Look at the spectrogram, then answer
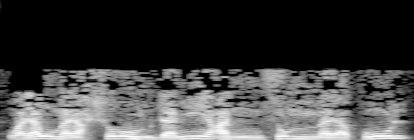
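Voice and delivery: يحشرهم and يقول begun with ya; ya reading. Shown as a demonstration. Teacher quotes the verse before the variant, يحشرهم with ya. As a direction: say يحشرهم as yahshuruhum, يقول as yaqool. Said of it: "بنون العظمة".

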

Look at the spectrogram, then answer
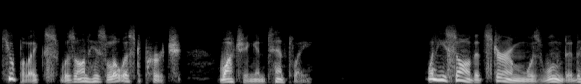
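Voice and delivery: usual speaking voice

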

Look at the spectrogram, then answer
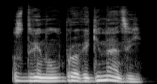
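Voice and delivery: ordinary delivery

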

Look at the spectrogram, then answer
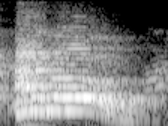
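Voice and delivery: high, ringing call-and-response cue; rousing high summons. Shown as a demonstration. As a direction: call out high to the whole room. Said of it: "you're gonna say".

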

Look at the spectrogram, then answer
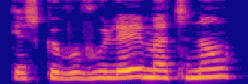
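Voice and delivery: put-on gruff elderly lady snapping at visitors; lightly voiced crotchety old woman; stern old aunt. A narrator's reading. Aunt March voiced in story.

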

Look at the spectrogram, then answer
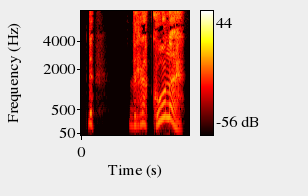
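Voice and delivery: stammered, high startled question; horrified. Acted. Blonde learns of the dragon, stammering in horror. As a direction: stumble on the first sound in dread. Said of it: "Безос с ужасом посмотрела".

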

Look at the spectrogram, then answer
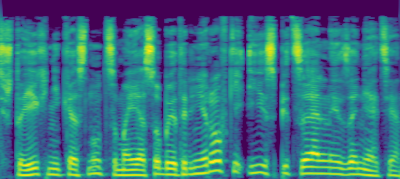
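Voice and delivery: plain reading voice

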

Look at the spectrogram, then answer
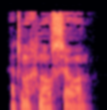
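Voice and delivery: ordinary delivery

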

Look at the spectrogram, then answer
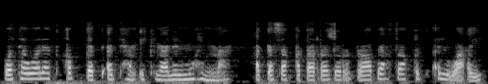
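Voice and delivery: plain reading voice

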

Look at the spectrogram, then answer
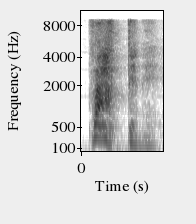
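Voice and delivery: a loud, cutting order to leave; shouted. A narrator's reading. Stepmother shouting at Assunta to get out. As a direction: throw her out with one word. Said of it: "e le gridò".

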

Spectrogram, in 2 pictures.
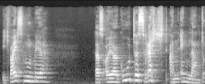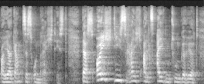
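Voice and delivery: fervent, ringing avowal; passionate conviction. Acted. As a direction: proclaim her right with fire. Mortimer declares her right.

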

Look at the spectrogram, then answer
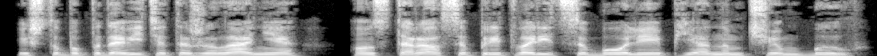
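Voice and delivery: ordinary delivery, nothing marked

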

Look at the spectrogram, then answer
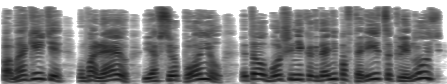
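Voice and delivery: high, loud, fast begging; panicked pleading. Acted. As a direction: beg for your life in panic. Призрак в панике молит. (паническая мольба)

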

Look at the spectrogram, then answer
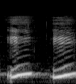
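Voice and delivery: very high squeaky monkey call; monkey squeak. Acted. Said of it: "Yo hago el sonido i". (chillido agudo de mono)

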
